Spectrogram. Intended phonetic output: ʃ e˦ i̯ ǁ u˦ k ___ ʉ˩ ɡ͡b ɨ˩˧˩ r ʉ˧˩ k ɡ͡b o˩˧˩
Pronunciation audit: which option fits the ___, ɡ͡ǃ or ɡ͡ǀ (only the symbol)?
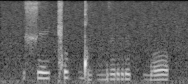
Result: ɡ͡ǃ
